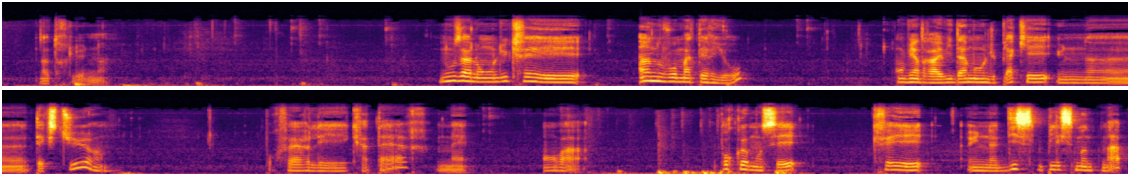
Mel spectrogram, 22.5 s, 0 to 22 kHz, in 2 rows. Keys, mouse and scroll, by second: 1.6 alt+shift+scroll up 1, 1.8 alt+shift+click, 2.6 alt+click, 5.6 alt+click, 7.5 click, 15.6 click, 20.4-20.9 scroll down 2, 20.9-22.0 scroll down 1, 22.0 scroll up 3, 22.2 click.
